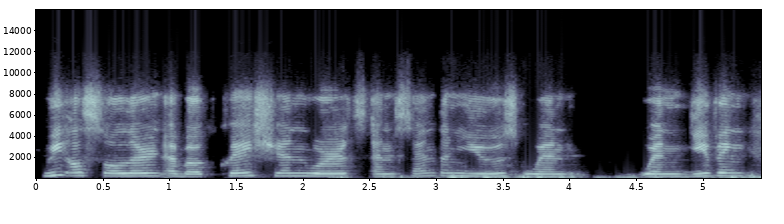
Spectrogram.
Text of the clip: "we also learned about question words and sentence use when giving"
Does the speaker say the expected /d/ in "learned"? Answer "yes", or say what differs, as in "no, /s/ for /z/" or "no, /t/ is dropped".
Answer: no, /d/ is dropped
